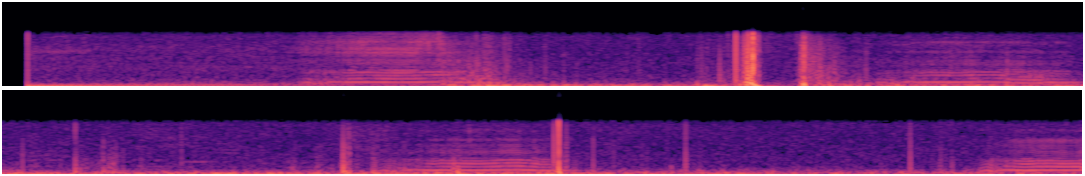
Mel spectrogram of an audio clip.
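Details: Repeated low, rattling snores on each breath in, about every three seconds, over a steady low rumble; snoring.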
